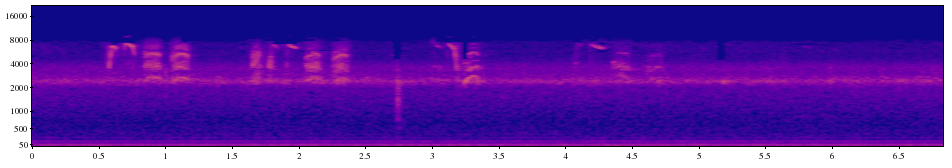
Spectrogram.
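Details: Blue tit fledglings following the male parent and begging to be fed at a bird feeder with mealworms in the rain; brief high squeaky notes in bursts of two or three, steady rain noise beneath.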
